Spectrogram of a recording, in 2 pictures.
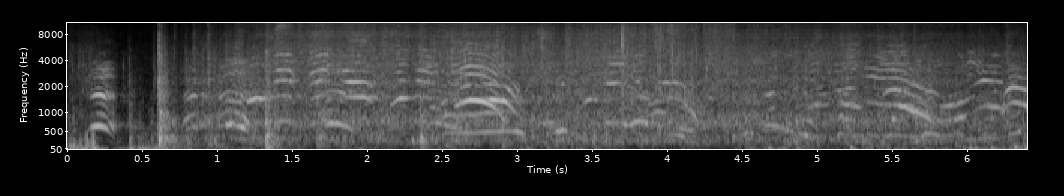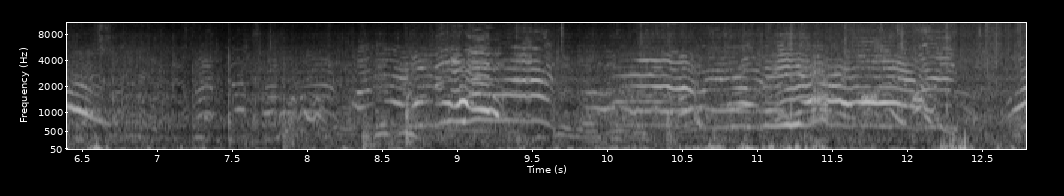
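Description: A group of children shouting and cheering, many high voices overlapping, with water splashing as they run through the shallows.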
